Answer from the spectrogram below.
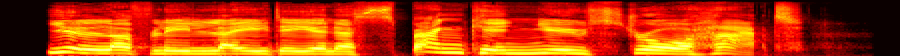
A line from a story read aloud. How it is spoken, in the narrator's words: bellowed, a man just behind me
